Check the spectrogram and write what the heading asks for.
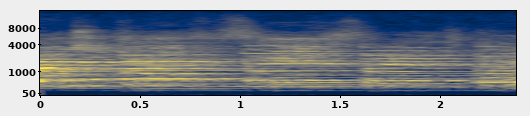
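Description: Choral singing of a hymn, voices holding notes that change about every half second.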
